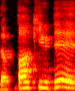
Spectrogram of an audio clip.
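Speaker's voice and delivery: mock high, shrieking, screaming yell. Speaker retelling how a woman instantly started screaming, retelling a woman screaming. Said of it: "she instantly starts screaming".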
